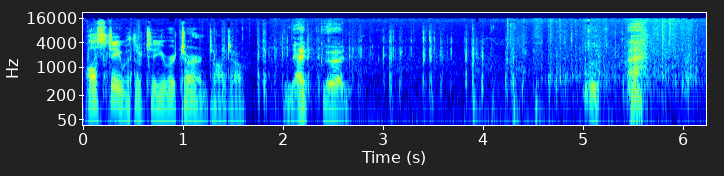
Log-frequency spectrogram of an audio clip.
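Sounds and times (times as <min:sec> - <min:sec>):
speech: 0:00.0 - 0:02.8, 0:05.0 - 0:05.6
horse hooves clip-clopping as riders set off on horseback: 0:00.0 - 0:06.2.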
